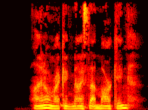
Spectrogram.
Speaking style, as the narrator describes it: Lyca murmured

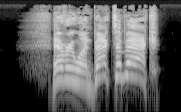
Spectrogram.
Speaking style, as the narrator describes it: I yelled

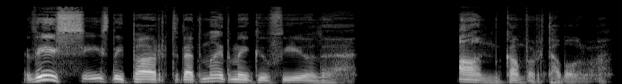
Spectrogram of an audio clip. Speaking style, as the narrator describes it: he sighed

